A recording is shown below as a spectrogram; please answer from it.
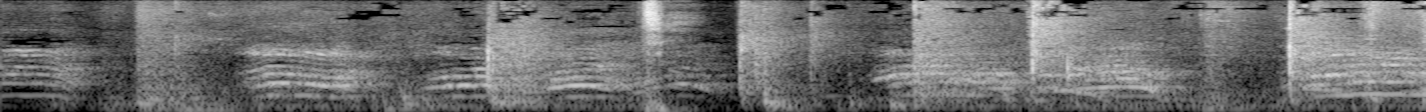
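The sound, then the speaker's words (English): Heavy blows from a big broom handle beating a man who is held down in a fight: several sharp thuds and cracks land at uneven intervals among loud, agitated voices. “Dude in the turban has a looks to be like a big fucking broom handle and is just beating the shit out of him while the other guy holds him down.”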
